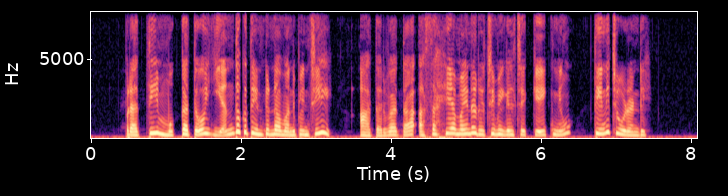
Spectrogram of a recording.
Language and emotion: Telugu, disgusted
